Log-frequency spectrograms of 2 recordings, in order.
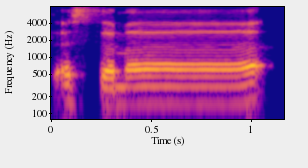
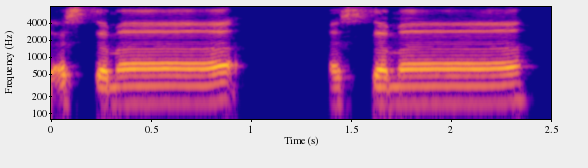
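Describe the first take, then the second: First: السماء ending in an audible glottal stop; clear final hamza. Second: السماء fading out on long aa, hamza barely there; weak final hamza. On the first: Teacher showing correct stopping on السماء, final hamza clear. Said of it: "يجب أن يكون الهمز واضح". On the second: Teacher showing a mistake, السماء with its final hamza lost. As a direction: let the final hamza of السماء nearly vanish. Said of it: "فلا تكاد تظهر الهمزة". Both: Shown as a demonstration.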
